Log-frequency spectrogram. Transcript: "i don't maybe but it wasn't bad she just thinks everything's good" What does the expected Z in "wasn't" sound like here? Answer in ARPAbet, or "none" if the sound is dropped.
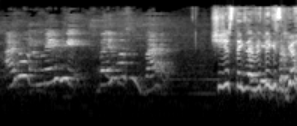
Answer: S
